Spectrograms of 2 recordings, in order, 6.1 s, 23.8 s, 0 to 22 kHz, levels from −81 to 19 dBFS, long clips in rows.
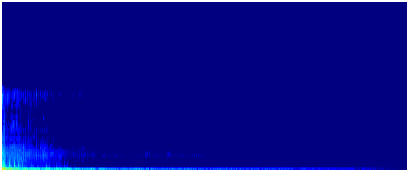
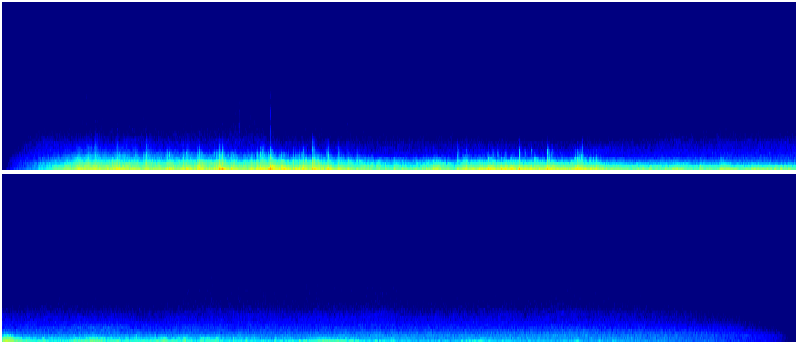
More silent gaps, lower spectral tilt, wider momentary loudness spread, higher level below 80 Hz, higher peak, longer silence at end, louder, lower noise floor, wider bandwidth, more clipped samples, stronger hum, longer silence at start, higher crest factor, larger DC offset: neither; second, -7.5 dB/octave vs -11.5 dB/octave; about the same, 22 LU vs 24 LU; about the same, -42 dBFS vs -38 dBFS; second, -4 dBFS vs 0 dBFS; about the same, 3.25 s vs 3.25 s; second, -38 LUFS vs -24 LUFS; first, -74 dBFS vs -69 dBFS; first, 11 kHz vs 4.6 kHz; neither; neither; second, 0 s vs 0.55 s; first, 30 dB vs 24 dB; neither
